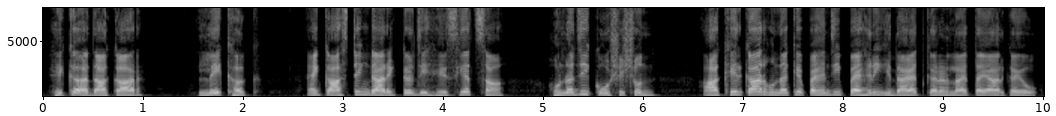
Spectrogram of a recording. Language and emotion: Sindhi, neutral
